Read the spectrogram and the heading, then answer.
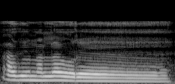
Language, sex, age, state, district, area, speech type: Tamil, male, 60+, Tamil Nadu, Dharmapuri, urban, spontaneous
